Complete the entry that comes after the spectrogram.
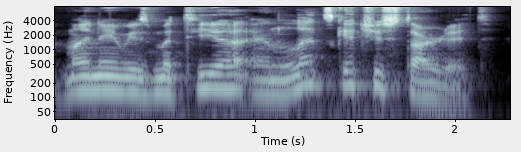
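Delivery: ordinary talk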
